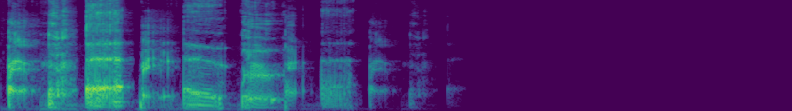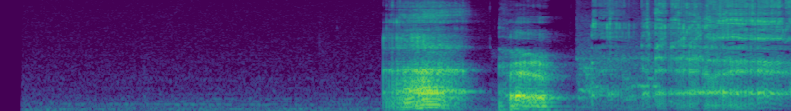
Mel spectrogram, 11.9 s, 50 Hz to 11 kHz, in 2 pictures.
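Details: Burping compilation of women, May 2025: a rapid run of short burps, then a pause and several longer, louder drawn-out belches.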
